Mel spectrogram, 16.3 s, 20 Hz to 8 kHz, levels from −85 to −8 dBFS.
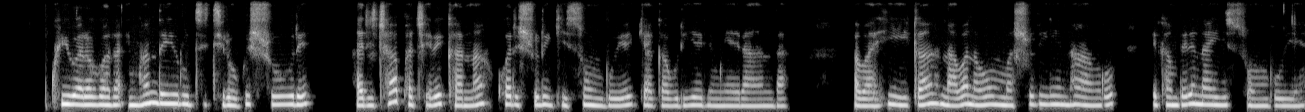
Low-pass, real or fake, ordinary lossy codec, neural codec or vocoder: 7.2 kHz; real; Opus, 24 kbps; none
